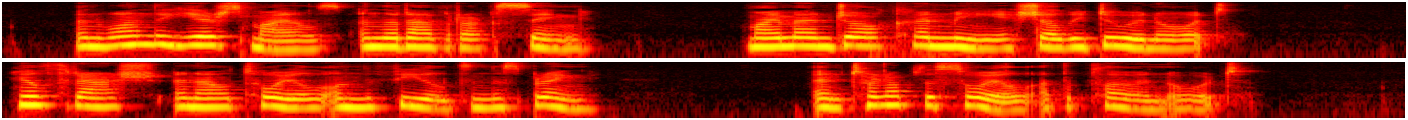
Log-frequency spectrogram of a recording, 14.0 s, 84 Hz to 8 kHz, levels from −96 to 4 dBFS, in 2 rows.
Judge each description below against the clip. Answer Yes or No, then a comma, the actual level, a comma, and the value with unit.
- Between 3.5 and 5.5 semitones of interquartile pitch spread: No, average, 2.8 semitones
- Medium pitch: No, high, 210 Hz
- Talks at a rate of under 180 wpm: Yes, average, 170 wpm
